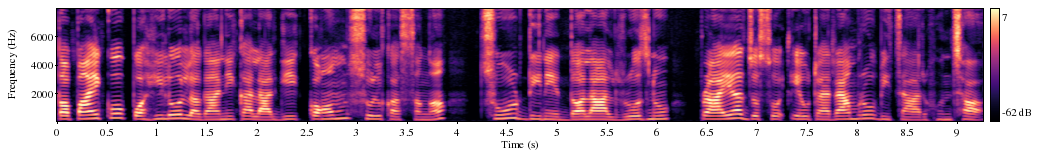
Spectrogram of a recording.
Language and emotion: Nepali, neutral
